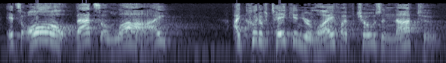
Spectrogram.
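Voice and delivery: high-pitched, earnest preacher's plea; humble pleading. Acted. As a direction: plead your innocence, humbling yourself before a king. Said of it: "He really humbles himself before Saul".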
